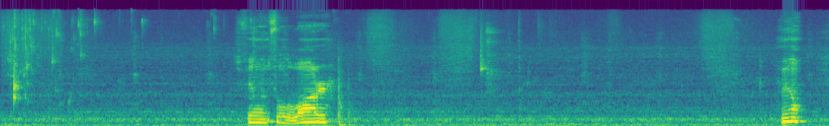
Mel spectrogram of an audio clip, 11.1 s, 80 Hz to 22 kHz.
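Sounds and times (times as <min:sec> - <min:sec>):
small water splash: 0:00.0 - 0:01.2
water trickling and dripping: 0:00.0 - 0:02.0.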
